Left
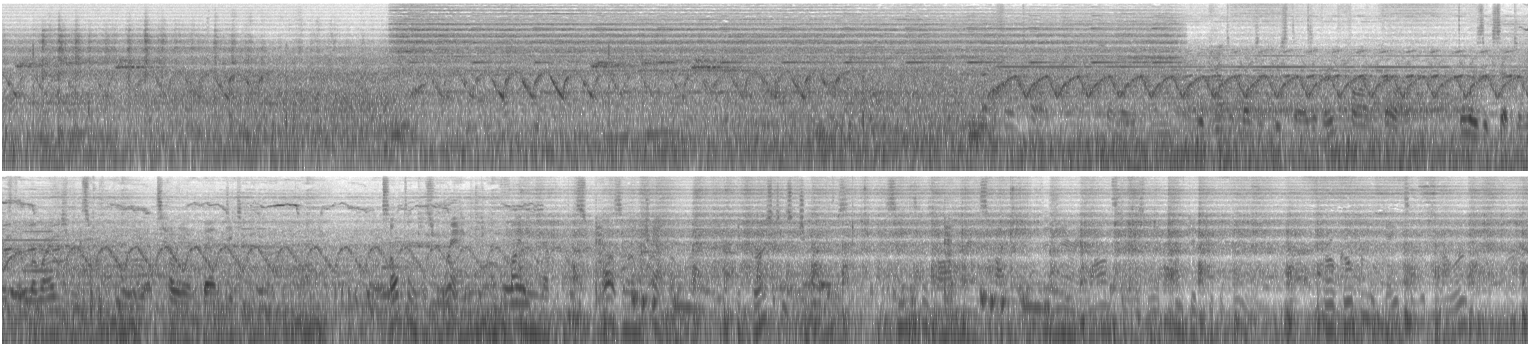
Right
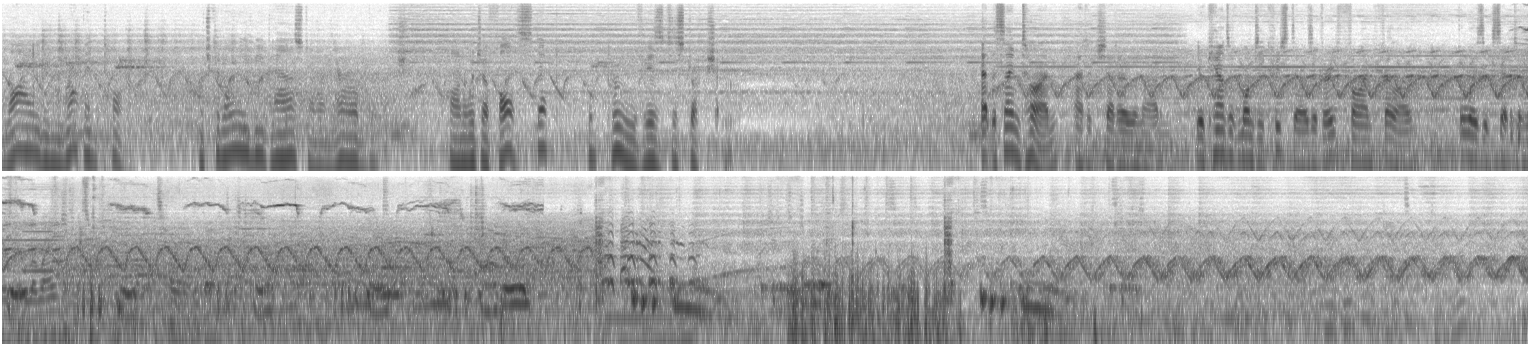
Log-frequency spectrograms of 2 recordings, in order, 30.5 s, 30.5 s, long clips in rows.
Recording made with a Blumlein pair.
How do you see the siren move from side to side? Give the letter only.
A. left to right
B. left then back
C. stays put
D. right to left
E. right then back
A.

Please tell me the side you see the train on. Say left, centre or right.
left.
